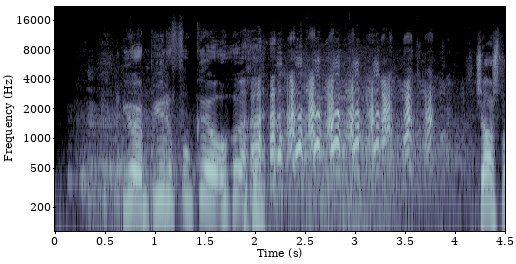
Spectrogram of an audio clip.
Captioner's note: laughter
